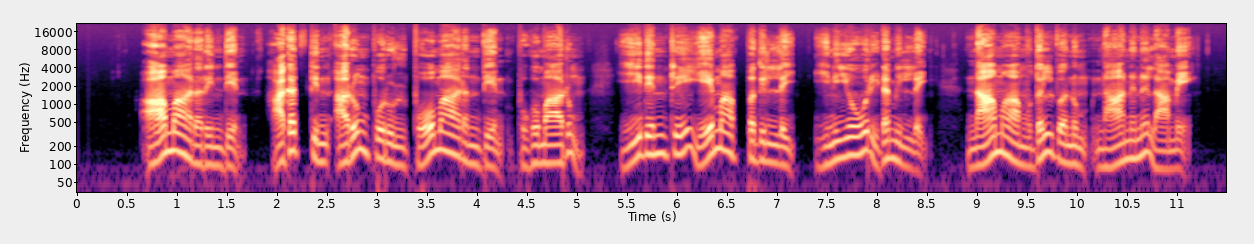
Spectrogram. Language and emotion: Tamil, neutral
